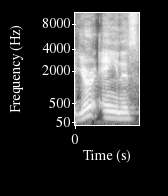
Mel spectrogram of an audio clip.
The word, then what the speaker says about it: Uranus: solar system right um Uranus is right down here no I'm I refuse to pronounce it the dirty way um yeah but your anus might be okay maybe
